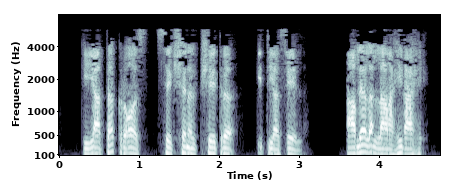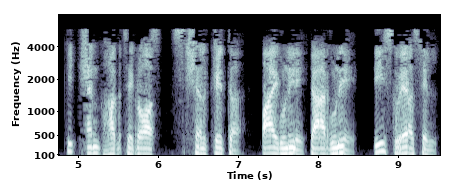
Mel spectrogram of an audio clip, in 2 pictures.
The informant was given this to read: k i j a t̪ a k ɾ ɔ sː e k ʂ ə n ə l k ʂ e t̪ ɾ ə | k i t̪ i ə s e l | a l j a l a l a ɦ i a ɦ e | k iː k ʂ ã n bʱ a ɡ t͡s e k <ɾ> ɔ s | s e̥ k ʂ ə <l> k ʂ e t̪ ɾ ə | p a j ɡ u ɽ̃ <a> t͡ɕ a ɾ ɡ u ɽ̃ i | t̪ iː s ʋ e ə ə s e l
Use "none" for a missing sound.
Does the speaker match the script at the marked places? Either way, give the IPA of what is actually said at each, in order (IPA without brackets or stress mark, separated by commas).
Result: ɾ, l, i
